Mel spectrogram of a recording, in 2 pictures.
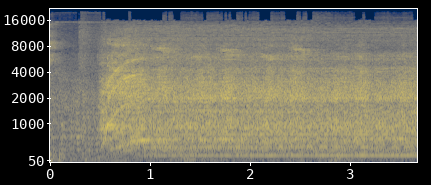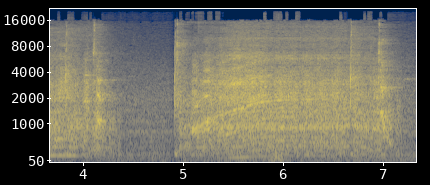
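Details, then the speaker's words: Electric kids' motorcycle with a new battery: steady electric motor whine runs about three seconds, cuts out, then spins up again; the motor works but the accelerator pedal (potentiometer with sprocket) sticks down when pressed. "Yeah, as you can hear, it is working. But like I already thought, the gas pedal is stuck. Uh if you push it in, it stays down."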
